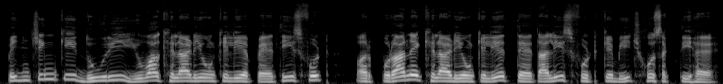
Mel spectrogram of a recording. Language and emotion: Hindi, neutral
